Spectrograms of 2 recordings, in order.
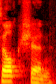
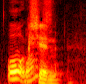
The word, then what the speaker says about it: auction: Why do you say it like it's got an O at the start? – Auction. – Auction. – That's how it's pronounced. – Like octopus. Auction. Auction.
